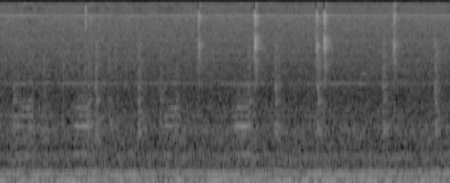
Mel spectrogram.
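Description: Soft, quick ticking from the head stepping over a low steady hum; a floppy drive seeking and reading normally.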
